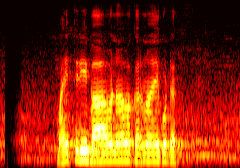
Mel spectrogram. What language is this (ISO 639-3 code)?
sin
